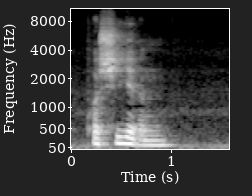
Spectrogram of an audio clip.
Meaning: to poach (cook in simmering water)
- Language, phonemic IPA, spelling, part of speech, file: German, /pɔˈʃiːʁən/, pochieren, verb, De-pochieren.ogg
